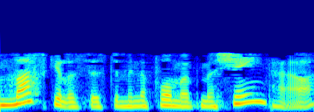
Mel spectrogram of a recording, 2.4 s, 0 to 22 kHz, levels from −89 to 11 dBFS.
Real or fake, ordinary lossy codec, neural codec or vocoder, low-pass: fake; MP3, 16 kbps; codec, 24 kHz, 1.2 kbps, DualCodec; 3.6 kHz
